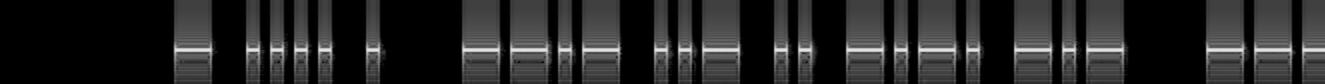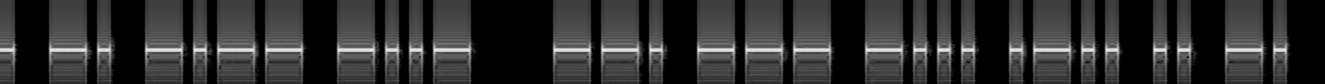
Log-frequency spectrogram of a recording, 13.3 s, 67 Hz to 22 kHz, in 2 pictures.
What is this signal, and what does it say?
Morse code, heard as a keyed tone, about 20 wpm, 700 Hz. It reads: THE QUICK ONYX GOBLIN
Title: Pangram Challenge v2 - 20wpm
